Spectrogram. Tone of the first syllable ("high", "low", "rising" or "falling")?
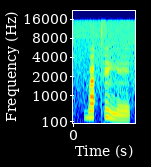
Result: high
